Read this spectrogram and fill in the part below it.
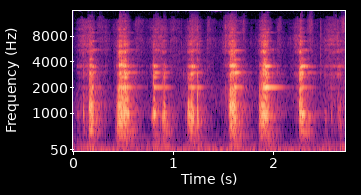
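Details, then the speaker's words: Jet ski jet pump with new impeller fitted, pump shaft turned: rhythmic scraping rasp about three times a second; wear rings swollen but suspected cause is a rough, poorly maintained jet pump bearing. "my wear Rings got some swelling in it but it's actually the bearing in the jet"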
